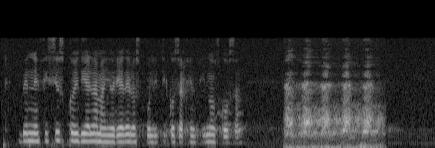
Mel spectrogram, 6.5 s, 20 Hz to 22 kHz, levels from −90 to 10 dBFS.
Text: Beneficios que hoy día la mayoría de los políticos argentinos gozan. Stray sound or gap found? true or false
true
